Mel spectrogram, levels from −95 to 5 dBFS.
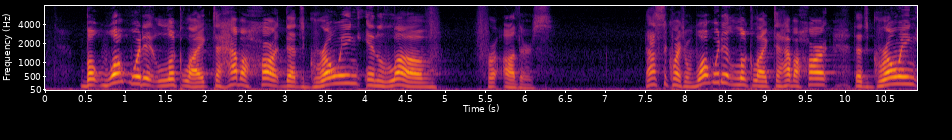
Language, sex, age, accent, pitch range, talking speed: English, male, 40-59, American, 135-195 Hz, 165 wpm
